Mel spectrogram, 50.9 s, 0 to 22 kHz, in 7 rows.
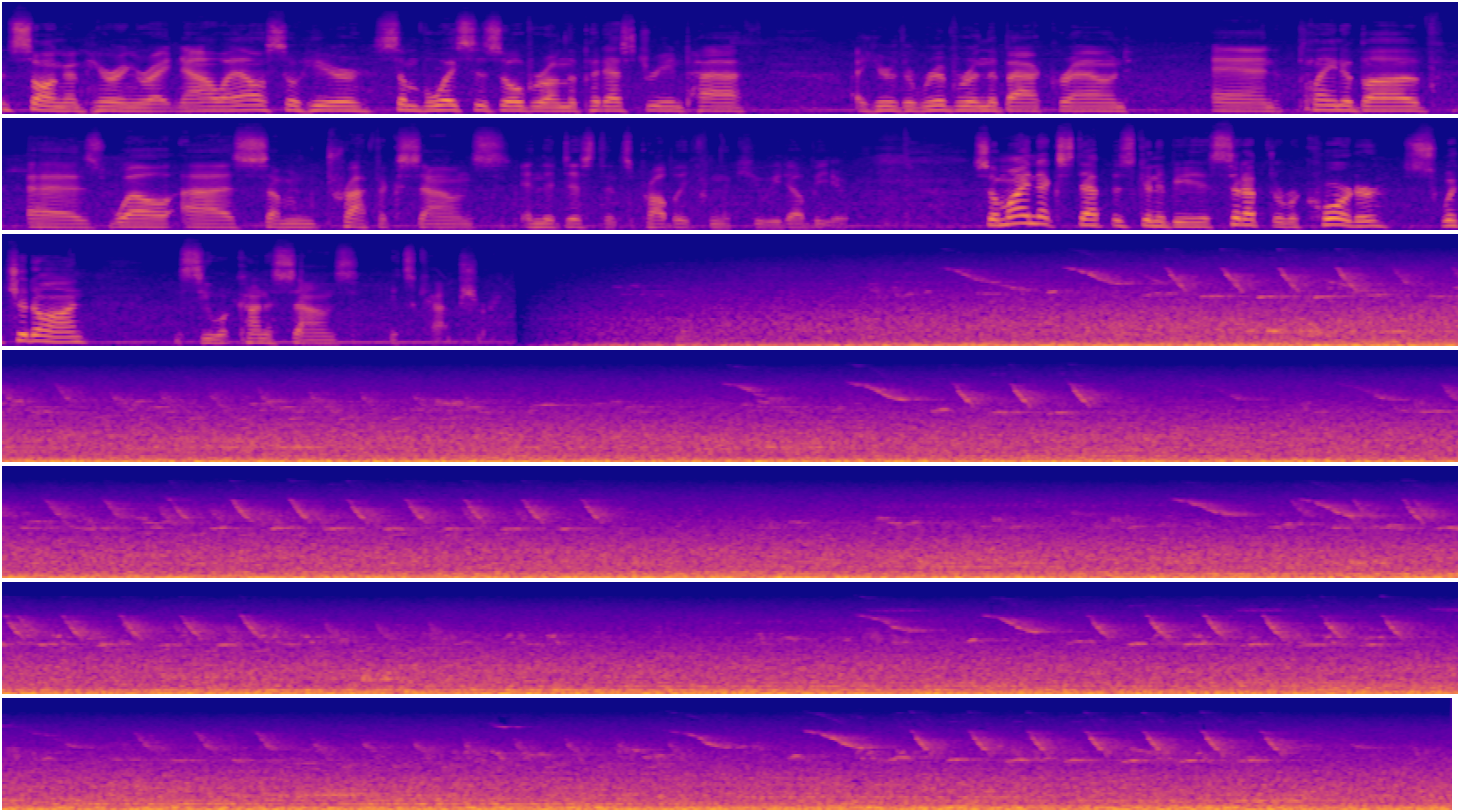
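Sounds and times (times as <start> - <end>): distant traffic rumble: 0.0 - 50.9
creek rushing: 17.3 - 50.9
bird singing whistled notes: 18.9 - 32.3, 33.0 - 39.2, 40.2 - 50.3.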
